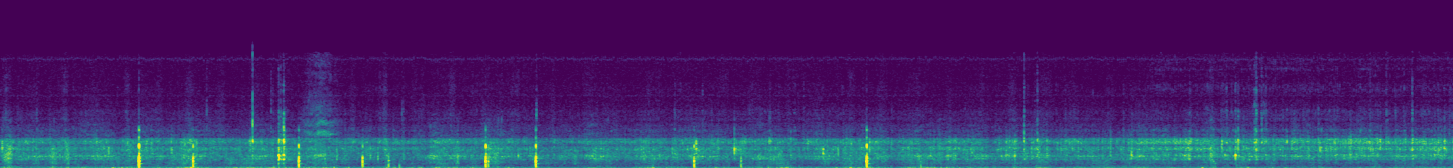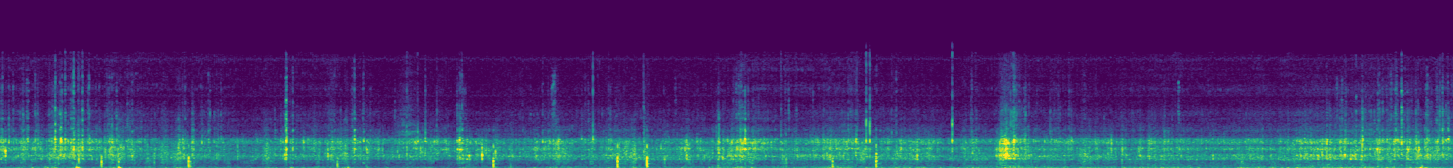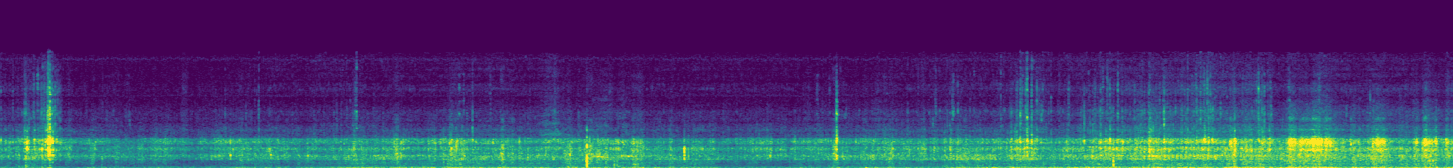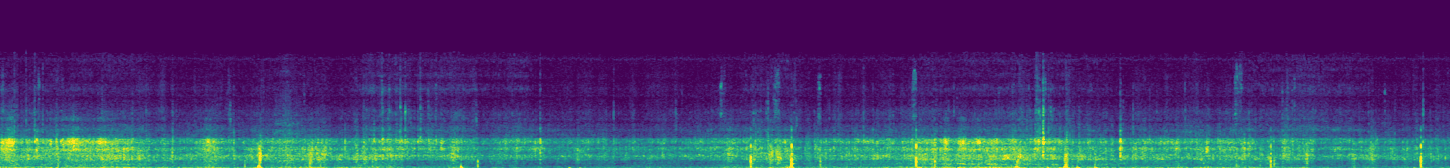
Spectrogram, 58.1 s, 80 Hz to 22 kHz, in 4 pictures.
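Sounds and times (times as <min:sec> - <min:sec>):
bike tyres on loose dirt: 0:00.0 - 0:58.0
bike rattling and knocking: 0:13.9 - 0:30.7, 0:50.7 - 0:58.0
wind buffeting microphone: 0:19.7 - 0:58.0.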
